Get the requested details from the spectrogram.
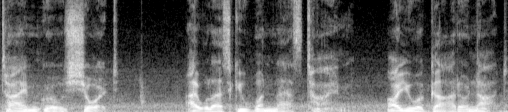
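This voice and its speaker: Over clear background noise, a man in a put-on character voice speaks at a fairly slow pace with a very deep, low pitch. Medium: video game. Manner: terse, serious.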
